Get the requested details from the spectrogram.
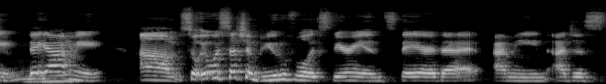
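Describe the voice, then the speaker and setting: A woman's unremarkable speaking voice at a moderate pace. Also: medium pitch for a woman, hardly any pauses. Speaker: podcast guest. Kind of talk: interview answer.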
